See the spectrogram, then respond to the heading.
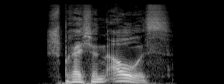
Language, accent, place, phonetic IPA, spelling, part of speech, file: German, Germany, Berlin, [ˌʃpʁɛçn̩ ˈaʊ̯s], sprechen aus, verb, De-sprechen aus.ogg
- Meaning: inflection of aussprechen: 1. first/third-person plural present 2. first/third-person plural subjunctive I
